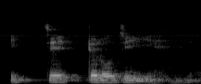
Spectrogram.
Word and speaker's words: ichthyology: Study of fish is called, study of fish is called इचेकोलॉजी, इचेटोलॉजी। सही से pronunciation नहीं हो पा रही है, आप इसको देख लीजिए।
